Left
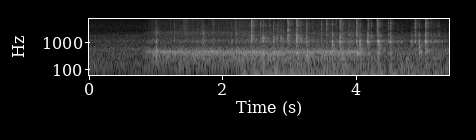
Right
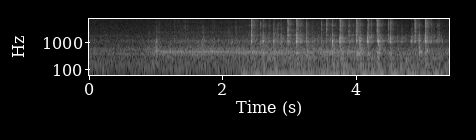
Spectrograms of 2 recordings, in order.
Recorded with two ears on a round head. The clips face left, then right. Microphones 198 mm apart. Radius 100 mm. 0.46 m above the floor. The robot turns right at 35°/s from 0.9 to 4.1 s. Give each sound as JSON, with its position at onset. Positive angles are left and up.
{"t": 2.3, "sound": "typing on a keyboard", "side_deg": 15, "distance_m": 0.7}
